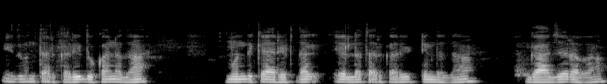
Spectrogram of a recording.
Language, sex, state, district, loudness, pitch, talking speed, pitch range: Kannada, male, Karnataka, Bidar, -18 LUFS, 120 Hz, 120 wpm, 115-125 Hz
